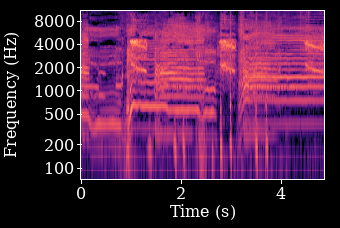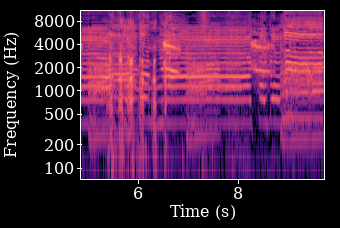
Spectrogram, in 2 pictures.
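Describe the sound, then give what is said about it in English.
A donkey brays loudly in long, wailing, honking bursts while a man sings a song from The Lion King along with it, the two voices overlapping and rising and falling together throughout. “Don't you wish you actually knew what was making the donkey sing the Lion King song with him?”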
